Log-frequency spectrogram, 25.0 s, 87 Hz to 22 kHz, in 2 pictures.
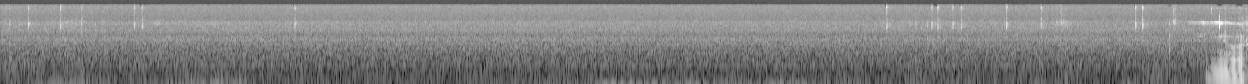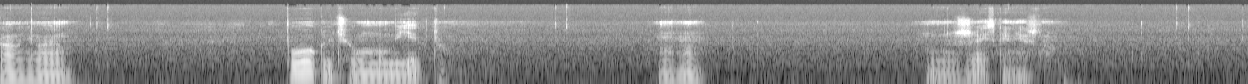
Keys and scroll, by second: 9.8 ctrl+space, 19.8 ctrl+z.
